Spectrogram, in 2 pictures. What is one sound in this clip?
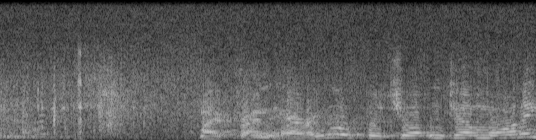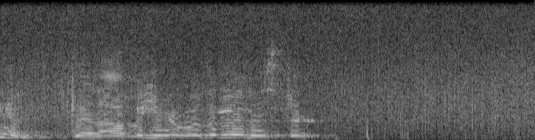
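A man speaks close by with a wavering voice.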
